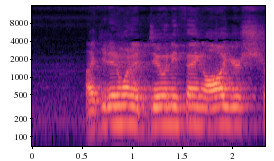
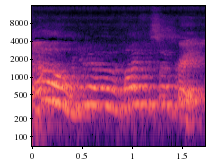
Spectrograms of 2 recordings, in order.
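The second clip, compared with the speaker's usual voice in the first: mock child voice, much higher; high singsong of a happy child; carefree little kid; 13 semitones higher than usual. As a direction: play your five-year-old self without a care in the world. Child self before the scare.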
